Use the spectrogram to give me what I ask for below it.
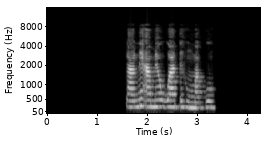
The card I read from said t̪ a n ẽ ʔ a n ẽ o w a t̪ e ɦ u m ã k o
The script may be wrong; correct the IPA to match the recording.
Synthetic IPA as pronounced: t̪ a n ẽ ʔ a m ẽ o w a t̪ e ɦ u m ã k u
